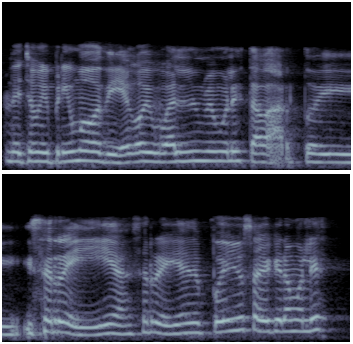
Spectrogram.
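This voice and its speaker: A woman's voice: medium pitch, fairly even intonation, quick pace, fairly bright tone, muffled recording. A young woman with a Chilean accent, chatting casually and telling stories with giggles. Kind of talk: casual chat.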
